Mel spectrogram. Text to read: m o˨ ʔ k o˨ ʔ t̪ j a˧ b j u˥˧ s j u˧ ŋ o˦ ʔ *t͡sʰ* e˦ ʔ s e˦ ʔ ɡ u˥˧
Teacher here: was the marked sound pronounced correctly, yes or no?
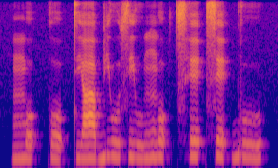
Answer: yes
